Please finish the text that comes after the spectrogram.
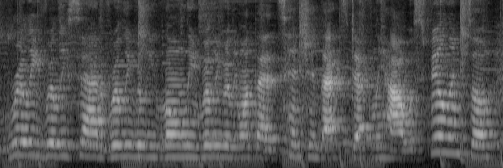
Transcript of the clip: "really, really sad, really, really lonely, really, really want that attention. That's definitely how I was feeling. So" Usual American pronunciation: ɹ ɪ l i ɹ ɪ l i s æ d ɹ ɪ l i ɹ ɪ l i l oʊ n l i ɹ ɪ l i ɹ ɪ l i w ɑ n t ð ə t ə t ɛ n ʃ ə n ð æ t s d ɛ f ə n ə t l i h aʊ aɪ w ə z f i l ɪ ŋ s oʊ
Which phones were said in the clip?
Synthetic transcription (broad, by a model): ɹ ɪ l i ɹ ɪ l i s æ d ɹ ɪ l i ɹ ɪ l i l oʊ n l i ɹ ɪ l i ɹ ɪ l i w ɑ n ð ə t ə t ɛ n ʃ ə n ð æ t s d ɛ f ə n ə t l i h aʊ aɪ w ə z f i l ɪ ŋ s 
